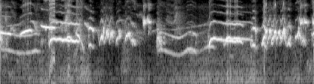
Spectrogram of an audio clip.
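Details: Oriental magpie-robin lure song for birds in breeding condition: loud, varied whistled phrases, some long sliding whistles alternating with fast chattering bursts, continuous throughout.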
